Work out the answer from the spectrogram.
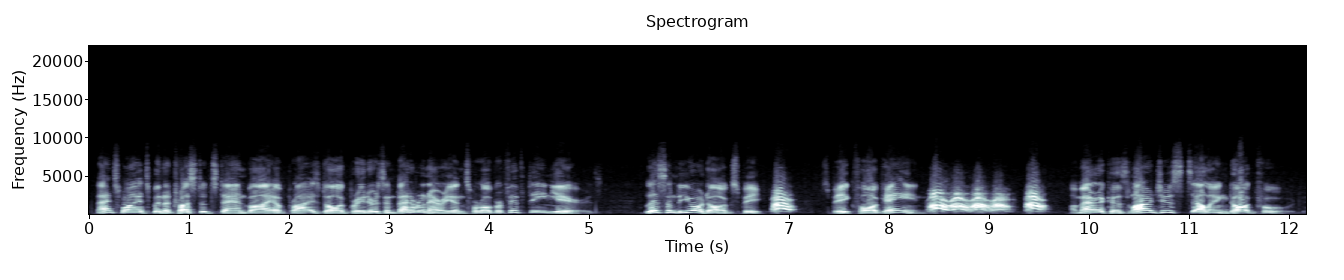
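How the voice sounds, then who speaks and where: A man as a commercial announcer giving an emphatic 1940s radio sales pitch. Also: very animated, unhurried. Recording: muffled 1940s radio broadcast.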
